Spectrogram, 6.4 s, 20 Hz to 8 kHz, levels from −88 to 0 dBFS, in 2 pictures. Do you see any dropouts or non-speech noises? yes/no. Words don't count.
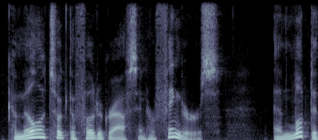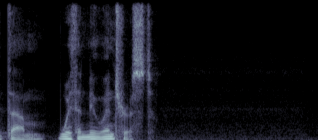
no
